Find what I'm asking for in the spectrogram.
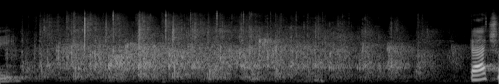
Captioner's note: audience clapping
